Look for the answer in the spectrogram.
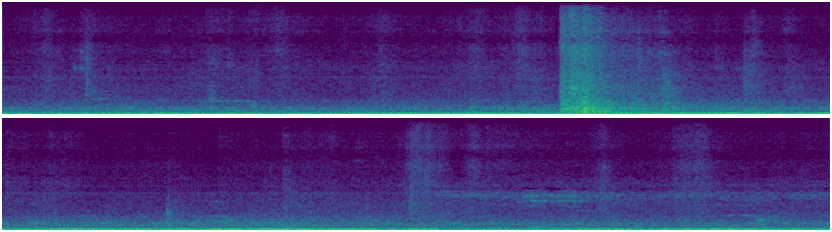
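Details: A low steady rumble fills the background, broken once by a sharp knock like a door.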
